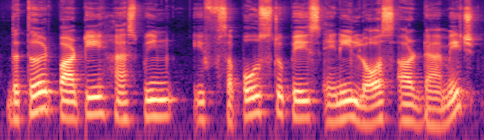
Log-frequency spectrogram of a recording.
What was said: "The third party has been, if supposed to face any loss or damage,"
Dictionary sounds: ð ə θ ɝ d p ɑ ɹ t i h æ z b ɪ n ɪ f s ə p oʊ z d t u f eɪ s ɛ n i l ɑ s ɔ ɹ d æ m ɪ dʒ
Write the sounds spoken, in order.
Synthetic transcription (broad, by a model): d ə t ɝ d p ɑ ɹ t i h æ z b ɪ n ɪ f s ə p oʊ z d t u p eɪ s ɛ n i l ɑ s ɔ ɹ d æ m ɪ dʒ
